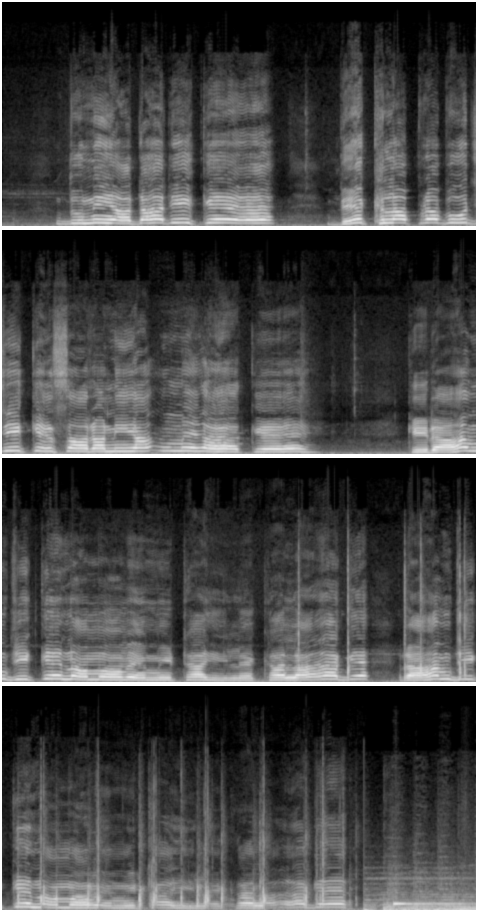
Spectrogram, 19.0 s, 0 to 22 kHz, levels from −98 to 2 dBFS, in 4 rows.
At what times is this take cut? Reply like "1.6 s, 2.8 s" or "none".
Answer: 17.9 s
